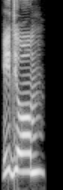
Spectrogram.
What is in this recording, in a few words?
Move On, Survivor Voice; russian; Producer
